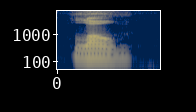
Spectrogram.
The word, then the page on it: loam: American English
